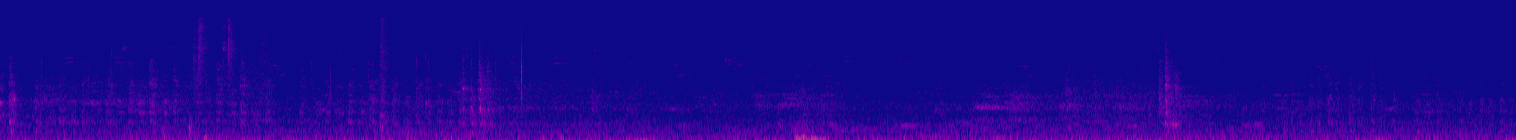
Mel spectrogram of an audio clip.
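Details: A frightened female Weimaraner, apparently scared of a Blu-ray player, pants heavily with breathy, rasping huffs and faint whimpers.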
